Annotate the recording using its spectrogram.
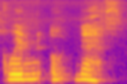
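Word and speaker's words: Gwyn ap Nudd: the hunt or even Gwinn at nud pronounced gwi of neth King of the fairies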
